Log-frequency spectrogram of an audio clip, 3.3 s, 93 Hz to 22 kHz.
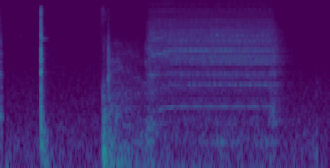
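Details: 2017–2020 Honda CR-V, rear caliper electric parking brake released from the cabin with ignition on, engine not started, brake pedal pressed: a click, then a steady motor whir for about 1.5 seconds that stops cleanly; parking brake releasing normally.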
